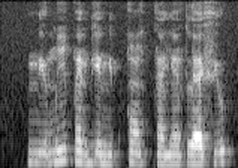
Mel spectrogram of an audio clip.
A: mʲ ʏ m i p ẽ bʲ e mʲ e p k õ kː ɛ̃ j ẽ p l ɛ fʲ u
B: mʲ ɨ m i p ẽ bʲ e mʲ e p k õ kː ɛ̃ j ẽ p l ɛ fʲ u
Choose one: B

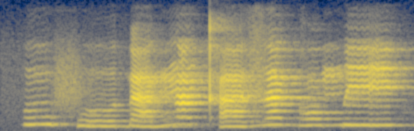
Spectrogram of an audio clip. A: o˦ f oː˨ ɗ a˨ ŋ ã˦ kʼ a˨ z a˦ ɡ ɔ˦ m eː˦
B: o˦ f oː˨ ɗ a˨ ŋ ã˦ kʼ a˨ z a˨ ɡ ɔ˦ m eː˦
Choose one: A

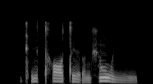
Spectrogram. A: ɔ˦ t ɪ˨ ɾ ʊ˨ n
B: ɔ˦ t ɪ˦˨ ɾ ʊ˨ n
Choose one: B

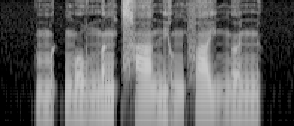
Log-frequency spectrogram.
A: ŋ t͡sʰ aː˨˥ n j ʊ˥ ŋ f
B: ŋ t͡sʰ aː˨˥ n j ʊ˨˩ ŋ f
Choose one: B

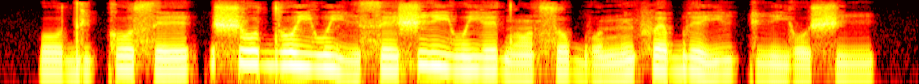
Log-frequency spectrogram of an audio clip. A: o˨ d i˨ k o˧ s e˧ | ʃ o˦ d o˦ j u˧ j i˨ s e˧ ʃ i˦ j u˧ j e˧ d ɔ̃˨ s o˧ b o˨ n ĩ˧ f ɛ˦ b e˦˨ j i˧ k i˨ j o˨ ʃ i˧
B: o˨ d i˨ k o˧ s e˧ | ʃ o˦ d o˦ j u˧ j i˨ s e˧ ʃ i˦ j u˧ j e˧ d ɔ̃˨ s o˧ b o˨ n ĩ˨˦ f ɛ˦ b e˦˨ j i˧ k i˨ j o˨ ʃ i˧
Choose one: B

